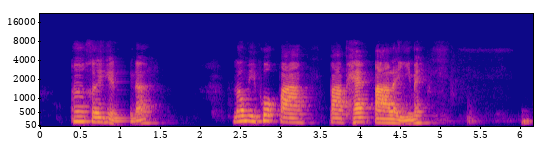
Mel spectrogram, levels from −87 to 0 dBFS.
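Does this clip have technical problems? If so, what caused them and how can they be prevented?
Yes. A call audio freeze occurs from 0.97 to 1.14 s in this speech clip: the last sound is drawn out as a fading buzz for about 156 ms, then the speech resumes exactly where it stopped, so nothing is lost but the rest of the clip runs about 156 ms later. The likely cause is packets delayed in transit, emptying the jitter buffer so the receiver had to fill the gap. The audio is band-limited at 8 kHz, consistent with Opus at around 32 kbps. Prevention: give the call's traffic network priority and allow the jitter buffer enough target delay to absorb bursts of late packets.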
